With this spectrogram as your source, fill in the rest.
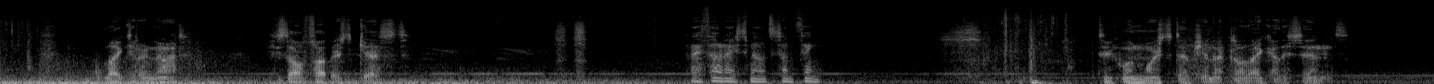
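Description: A deep-voiced man speaks gruffly and threateningly, close by.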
